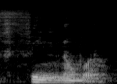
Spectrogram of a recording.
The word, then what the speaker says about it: φθινόπωρο: Το φθινόπωρο, this thing here, φθι, F and TH, I can think in my mind, FTH, φθινόπωρο, the fall. Χειμώνας, άνοιξη, καλοκαίρι, φθινόπωρο.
